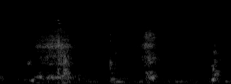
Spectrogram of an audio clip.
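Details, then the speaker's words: A pet rabbit snoring softly while asleep in a quiet room: faint, raspy, snuffly breath noises. "and for those who can't hear bunny is snoring in the backgound"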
